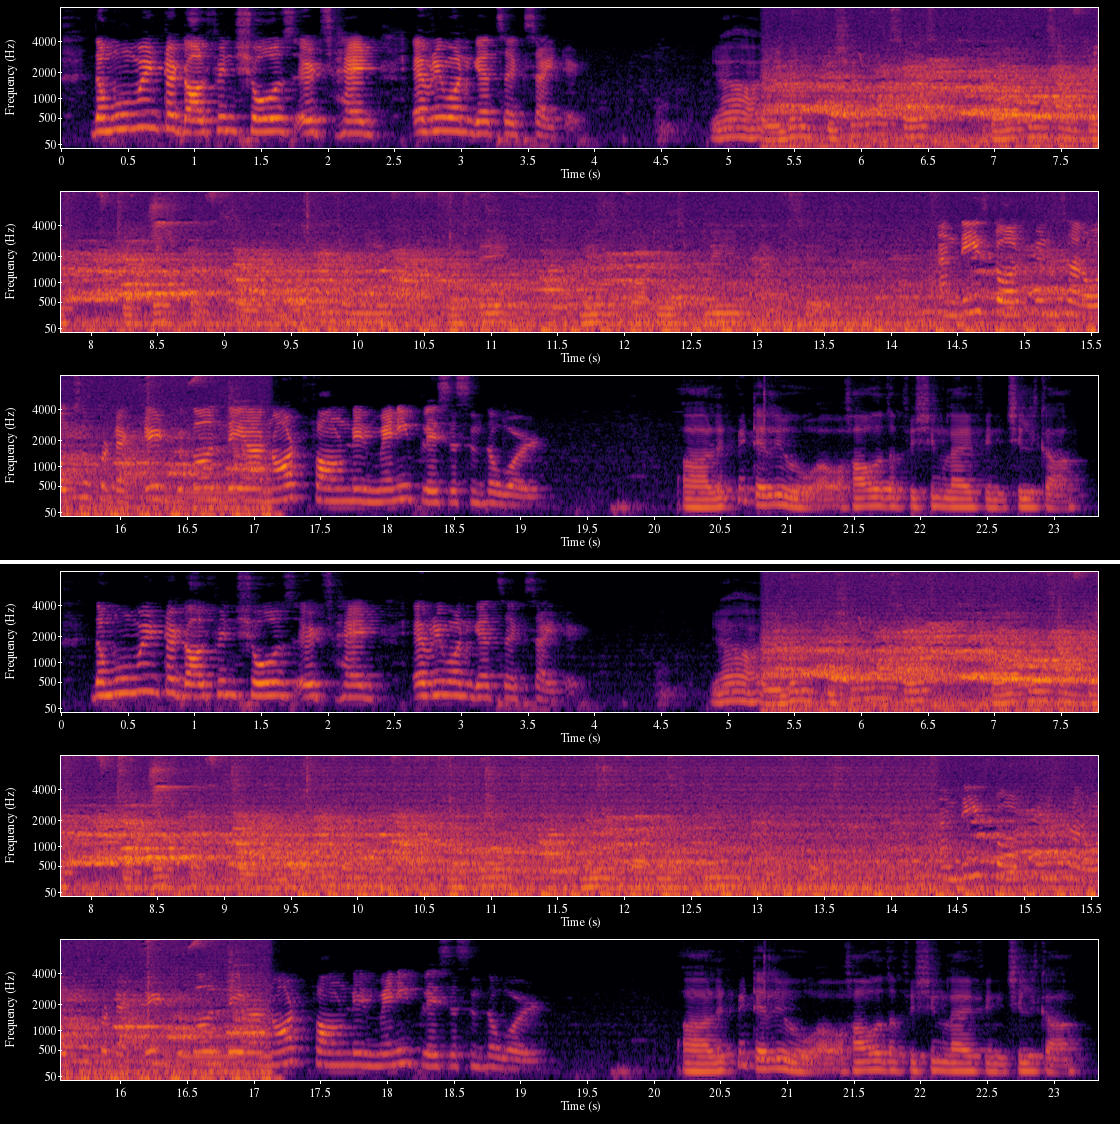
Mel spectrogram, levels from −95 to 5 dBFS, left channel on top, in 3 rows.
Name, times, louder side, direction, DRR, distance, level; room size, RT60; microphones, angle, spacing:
voice 1, 0.2-2.4 2.6-3.9 4.5-4.6 14.3-19.1, left 4 dB, 60° left, 0.6 m, -32 dB
voice 2, 4.9-6.6 6.9-7.9 8.2-10.3 10.7-11.2 11.6-13.6 20.2-23.2, left 1 dB, 10° left, 1.0 m, -36 dB
sound 1, 5.2-17.1, right 1 dB, 10° right, 0.4 m, -30 dB
Printer, 8.2-14.4, right 3 dB, 50° right, 0.6 m, -38 dB
11.5 x 7.9 x 2.9 m
head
